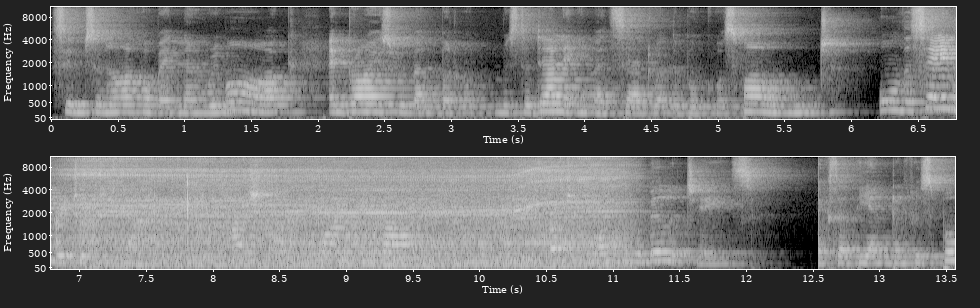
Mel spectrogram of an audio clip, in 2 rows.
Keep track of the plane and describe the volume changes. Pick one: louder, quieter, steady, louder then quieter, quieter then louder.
steady.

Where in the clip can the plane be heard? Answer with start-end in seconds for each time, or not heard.
6.8-11.2.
